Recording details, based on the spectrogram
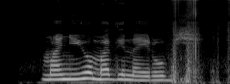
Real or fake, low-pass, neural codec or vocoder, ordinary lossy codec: real; none; none; none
